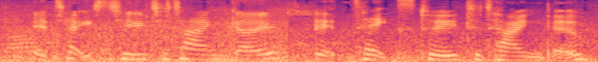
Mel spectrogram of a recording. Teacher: the two t sounds join together to create one slightly stronger t.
